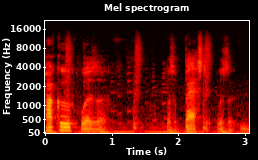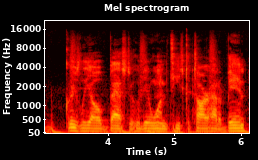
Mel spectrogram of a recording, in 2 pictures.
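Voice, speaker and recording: A man's voice: sits low, moderate pace, faint music behind. A man hosting a card pack opening, rambling casually in a slangy, profane, opinionated way as he tells stories. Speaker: host opening trading card packs. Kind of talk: casual rambling commentary and storytelling.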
